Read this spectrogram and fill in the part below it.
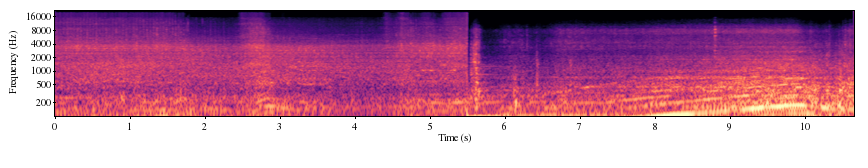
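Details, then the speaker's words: Datsun 240Z with freshly rebuilt engine and electric fuel pump, on its first drive: engine pulls smoothly, hum climbing steadily with speed, no knocks or misses; running healthy. "cars running good"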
